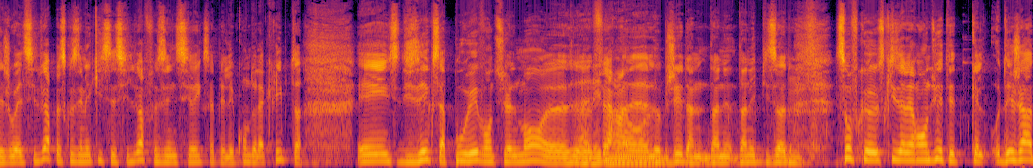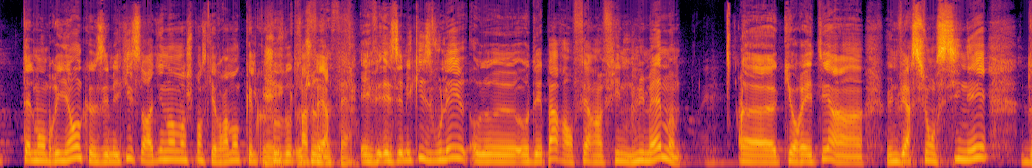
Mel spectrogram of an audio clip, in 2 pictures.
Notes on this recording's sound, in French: Enregistré le 31 octobre 2018 au Club de l'Etoile (Paris 17e). Production : Binge Audio.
